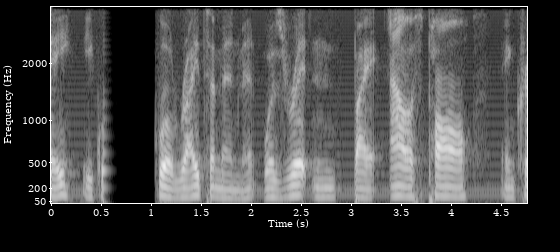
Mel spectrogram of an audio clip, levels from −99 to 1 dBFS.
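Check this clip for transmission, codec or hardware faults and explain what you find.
Two faults here: a buzz running under the whole clip, and one long gap near the start.

Mains buzz runs throughout: switching spikes twice per 60 Hz cycle leak in and stack up harmonics, giving a steady raspy buzz roughly 30 dB under the speech.

From 0.52 to 1.06 s there's a long network dropout, likely. About half a second never arrived. The tail fades into a brief buzz or hiss, then near-silence, and the speech resumes with that chunk missing. The call path also cuts everything above 4 kHz.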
